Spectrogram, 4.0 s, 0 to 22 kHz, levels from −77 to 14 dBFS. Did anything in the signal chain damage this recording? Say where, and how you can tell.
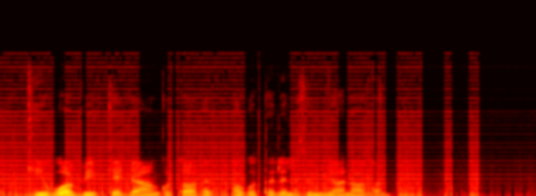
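Yes. The damage is in the analogue wiring, where the computer's shifting processor, graphics or mouse load disturbs the ground the audio circuit shares, producing computer activity noise. It runs through the whole speech clip as a buzzy, chirping scratch that pulses at somewhere around 500 Hz and sits only roughly 10 dB below the speech. It tracks the computer's activity rather than the talking, so it persists in the pauses. That independence points to ground-borne interference rather than anything in the recording itself.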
